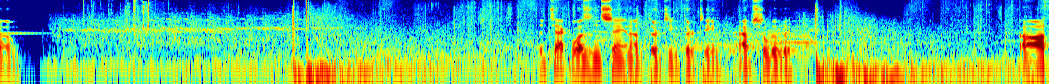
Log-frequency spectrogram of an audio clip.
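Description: Blaster rifles fire in quick bursts.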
